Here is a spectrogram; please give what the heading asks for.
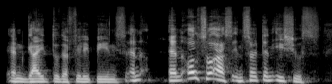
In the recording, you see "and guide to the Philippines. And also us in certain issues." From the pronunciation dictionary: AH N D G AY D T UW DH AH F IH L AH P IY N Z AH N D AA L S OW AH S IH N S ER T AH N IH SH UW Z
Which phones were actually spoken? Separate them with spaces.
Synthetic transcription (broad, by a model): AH N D G AY D T UW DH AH F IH L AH P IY N S AH N D AA L S OW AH S IH N S ER T AH N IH SH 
